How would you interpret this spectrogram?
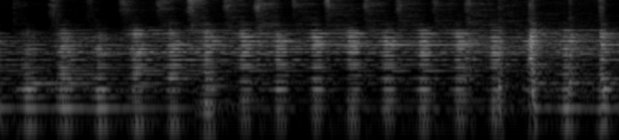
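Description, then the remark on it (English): A sustained electric guitar chord pulses steadily through a tremolo effect, its volume throbbing in a fast, even rhythm. Full and fairly loud, with a slightly gritty edge and no voices. “I bought a tremolo pedal, because you can, this pedal has a nice sort of switcher.”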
